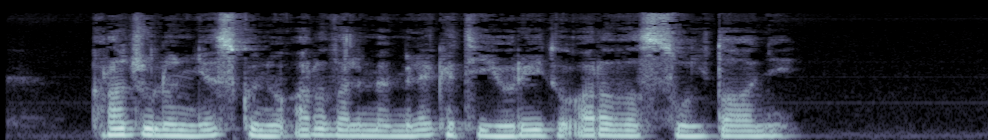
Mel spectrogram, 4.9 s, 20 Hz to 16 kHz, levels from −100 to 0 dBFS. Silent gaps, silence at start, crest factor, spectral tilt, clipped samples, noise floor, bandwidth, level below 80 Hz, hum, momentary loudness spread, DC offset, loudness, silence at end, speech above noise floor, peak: none; 0.45 s; 16 dB; -5.5 dB/octave; under 0.1%; -68 dBFS; 11.5 kHz; -58 dBFS; none; 5 LU; under 0.1%; -23 LUFS; 0.95 s; 45 dB; -8 dBFS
